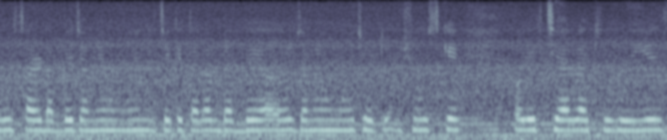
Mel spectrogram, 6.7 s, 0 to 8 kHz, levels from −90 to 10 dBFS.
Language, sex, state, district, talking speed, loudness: Hindi, female, Bihar, Gaya, 195 wpm, -15 LUFS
